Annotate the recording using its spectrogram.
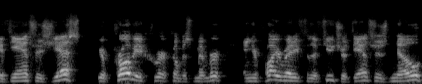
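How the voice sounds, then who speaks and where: This man's voice is fairly high, with a bright, sharp tone. The sound is dry and close, with no echo. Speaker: real estate trainer. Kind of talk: live seminar. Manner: fast; animated.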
